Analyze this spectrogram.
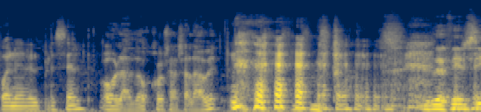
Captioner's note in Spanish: risas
